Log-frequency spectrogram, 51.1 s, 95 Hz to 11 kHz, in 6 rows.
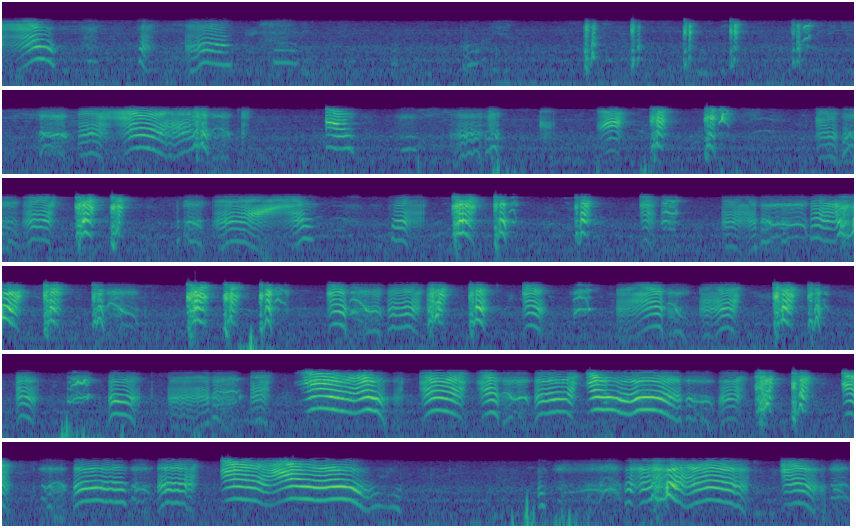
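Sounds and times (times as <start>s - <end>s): baby crying: 0.0s - 0.6s, 1.4s - 2.9s, 8.8s - 11.0s, 11.8s - 12.1s, 13.0s - 20.2s, 20.9s - 22.2s, 22.8s - 46.6s, 48.4s - 51.0s.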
